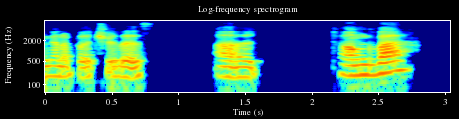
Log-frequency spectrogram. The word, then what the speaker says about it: Tongva: land I'm settled on and I believe it's pronounced I feel like I'm going to buture this uh tongva t o n g v a um it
